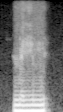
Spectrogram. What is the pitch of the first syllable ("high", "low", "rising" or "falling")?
low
